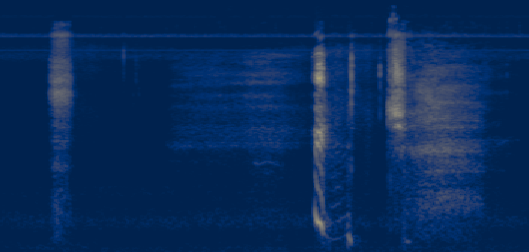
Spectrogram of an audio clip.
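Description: A quick sharp breath in, then a single explosive sneeze with a short sniff and a trailing breathy sound.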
